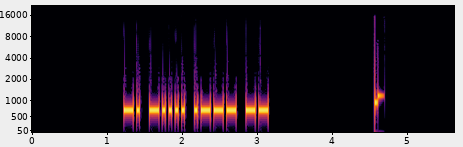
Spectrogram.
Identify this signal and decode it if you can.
Morse code, heard as a keyed tone, about 28 wpm, 700 Hz. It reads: N6JM
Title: USA Call Signs - 4 Characters - 2x Character Spacing - 28wpm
